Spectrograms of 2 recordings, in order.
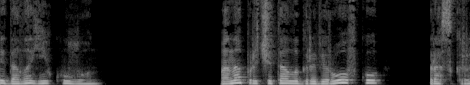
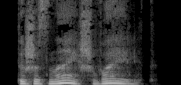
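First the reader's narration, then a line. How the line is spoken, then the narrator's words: Calm answer. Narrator (Russian): ответил спокойно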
